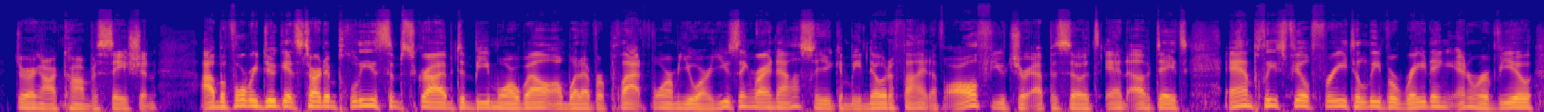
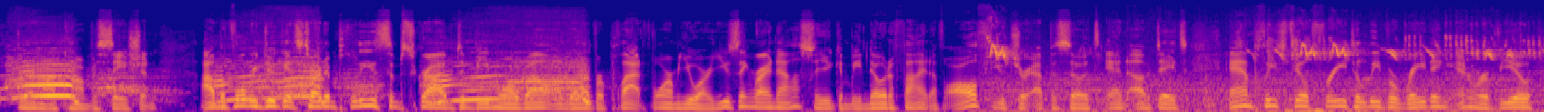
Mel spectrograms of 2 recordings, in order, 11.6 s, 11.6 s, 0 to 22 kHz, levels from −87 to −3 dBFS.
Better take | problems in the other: first | animal sounds; very loud; throughout; 2 dB above the speech

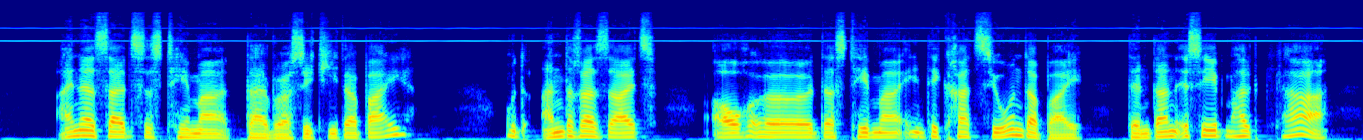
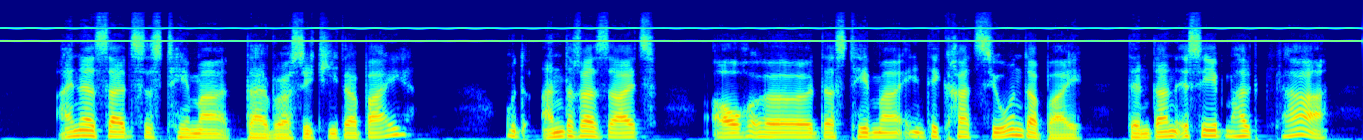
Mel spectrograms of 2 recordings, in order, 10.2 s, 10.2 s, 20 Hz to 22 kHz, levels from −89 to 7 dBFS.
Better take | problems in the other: first | high-pitched whine; loud; throughout; 6.5 kHz, 10 dB below the speech; faint in the first

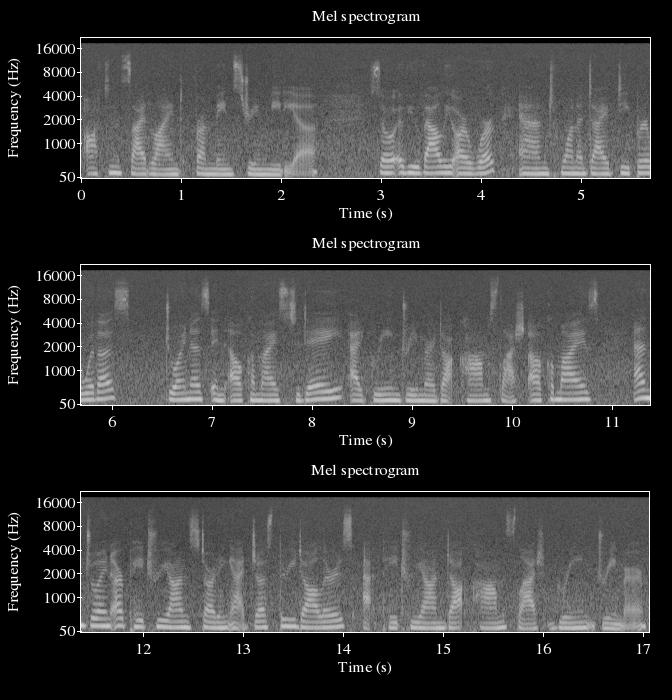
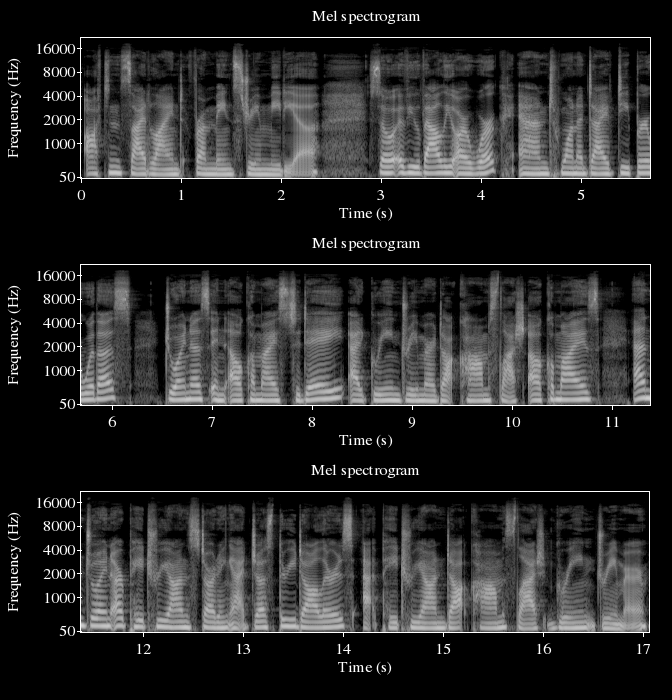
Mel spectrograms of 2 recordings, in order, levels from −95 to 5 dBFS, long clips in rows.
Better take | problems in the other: second | hiss; noticeable; throughout; 10 dB below the speech

